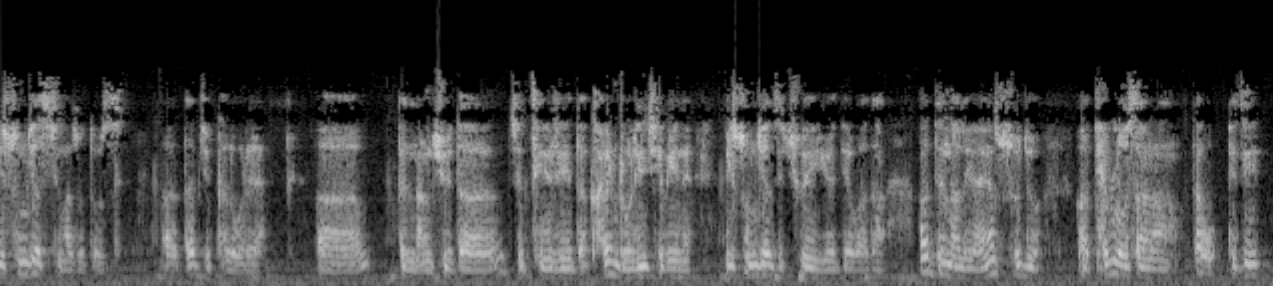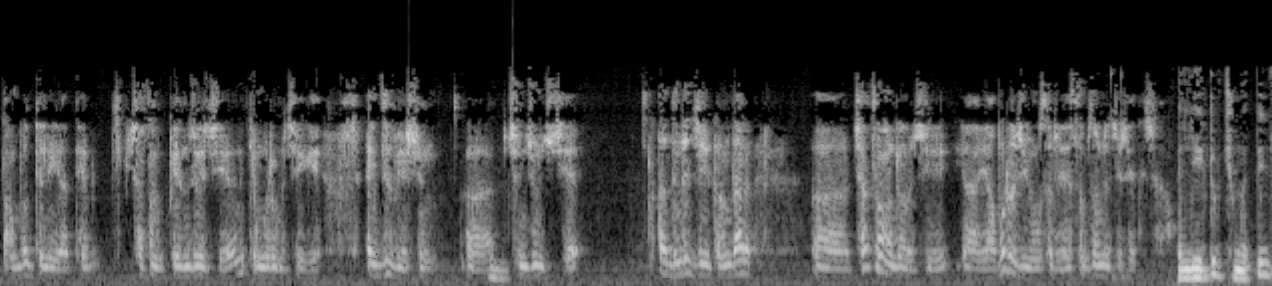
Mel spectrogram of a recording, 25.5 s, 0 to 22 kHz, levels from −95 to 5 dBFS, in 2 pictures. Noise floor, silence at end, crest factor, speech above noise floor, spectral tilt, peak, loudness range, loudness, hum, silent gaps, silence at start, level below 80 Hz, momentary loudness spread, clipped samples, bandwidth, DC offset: -52 dBFS; 0 s; 20 dB; 32 dB; -3.5 dB/octave; 0 dBFS; 4 LU; -18 LUFS; none; none; 0 s; -54 dBFS; 12 LU; under 0.1%; 8.4 kHz; under 0.1%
